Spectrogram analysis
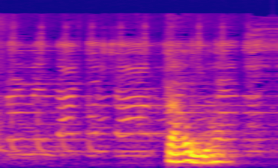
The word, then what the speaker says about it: tawa: ¿Cómo se pronuncia 4? Tawa.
